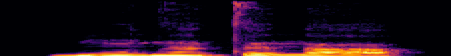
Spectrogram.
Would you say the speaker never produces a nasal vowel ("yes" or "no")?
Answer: no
